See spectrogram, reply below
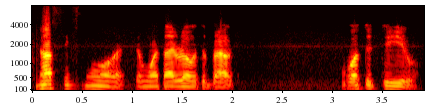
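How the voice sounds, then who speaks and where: A man's voice: sits low, unhurried, bright, forceful tone, no room sound, lo-fi sound, heavily acted. A man playing a curt, grave Guatemalan newspaperman in his thirties at a screenplay table read. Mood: curt, dismissive.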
